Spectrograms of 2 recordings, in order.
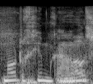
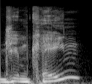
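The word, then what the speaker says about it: Motorgymkhana: Motorgymkana, zeg ik het goed? Motorgymkana. – Kana. Ja, want sommigen zeggen Jim Kane.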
